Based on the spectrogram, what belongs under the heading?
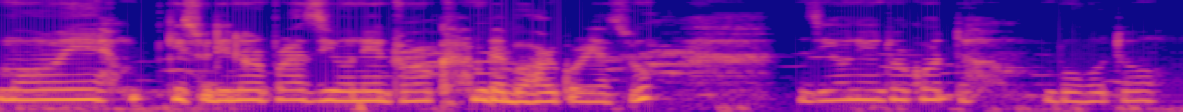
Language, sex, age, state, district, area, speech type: Assamese, female, 60+, Assam, Darrang, rural, spontaneous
